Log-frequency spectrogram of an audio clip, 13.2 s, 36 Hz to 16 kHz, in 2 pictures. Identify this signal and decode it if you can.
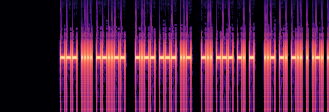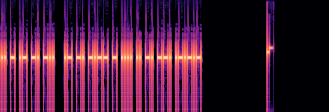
Morse code, heard as a keyed tone, about 40 wpm, 700 Hz. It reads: OH, YOU DONT UNDERSTAND ANYTHING.
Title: Sentences from Top 1000 Words 40wpm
